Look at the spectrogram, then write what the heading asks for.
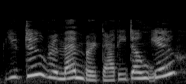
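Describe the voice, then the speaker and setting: High-voiced anxious young girl. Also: very animated, a little fast, darkish tone. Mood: anxious coaxing. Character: anxious, coaxing young daughter devoted to her father. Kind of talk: radio drama acting.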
